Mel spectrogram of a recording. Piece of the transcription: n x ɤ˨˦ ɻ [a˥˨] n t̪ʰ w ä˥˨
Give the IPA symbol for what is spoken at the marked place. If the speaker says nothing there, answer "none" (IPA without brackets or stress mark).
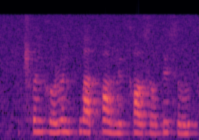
ə˥˨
